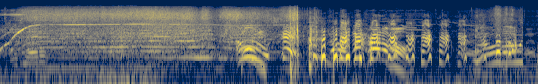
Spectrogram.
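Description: RC plane's motor and propeller spooling up with a quickly rising whine as the plane is hand-launched, then holding a steady high whine at full throttle. About four seconds in, the plane noses into the ground: the whine cuts off with a sharp knock, and voices follow.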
